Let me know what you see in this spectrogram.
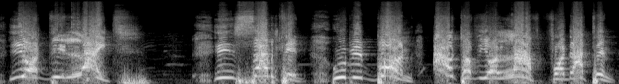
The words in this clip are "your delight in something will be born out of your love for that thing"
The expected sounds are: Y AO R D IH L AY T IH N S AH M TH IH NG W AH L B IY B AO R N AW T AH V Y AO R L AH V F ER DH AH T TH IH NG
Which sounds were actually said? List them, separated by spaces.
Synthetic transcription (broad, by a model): Y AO D IH L AY T IH N S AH M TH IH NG W AH L B IY B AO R N AW T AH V Y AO L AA F F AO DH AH T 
